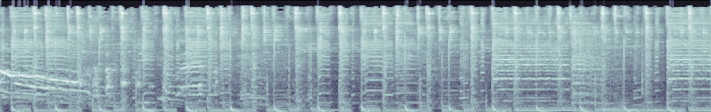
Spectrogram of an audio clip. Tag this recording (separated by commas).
Speech, Music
